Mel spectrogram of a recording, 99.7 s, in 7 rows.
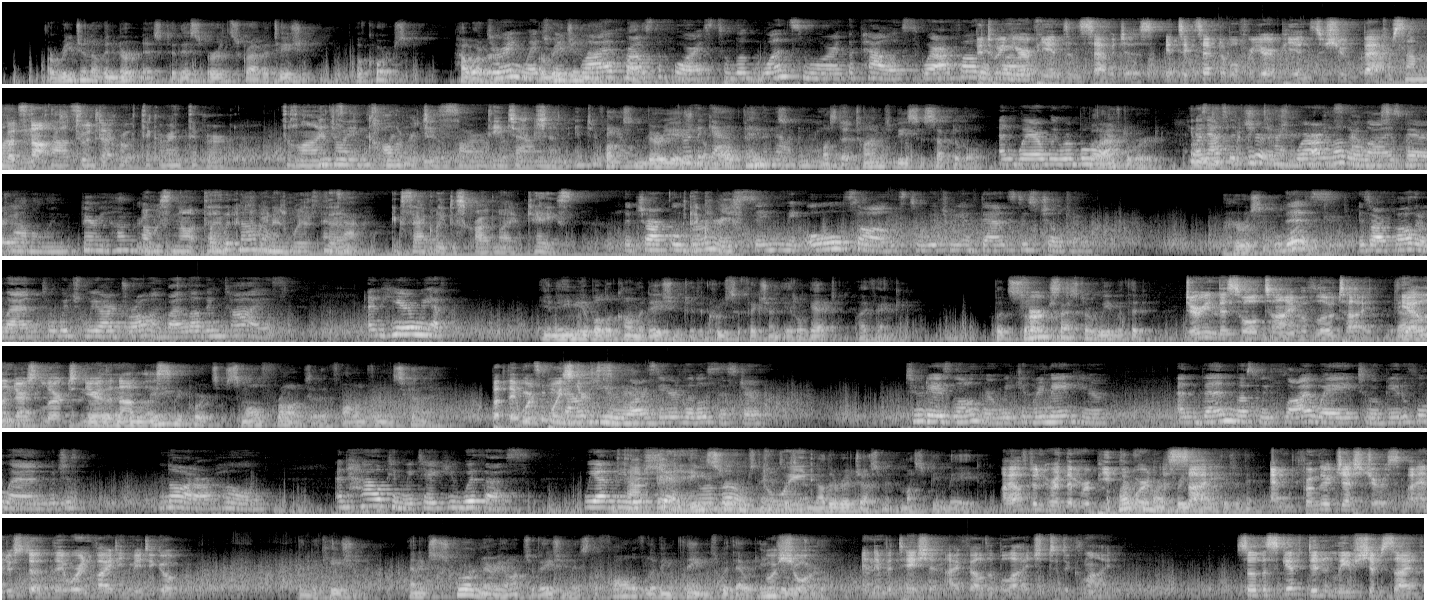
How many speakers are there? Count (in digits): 5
